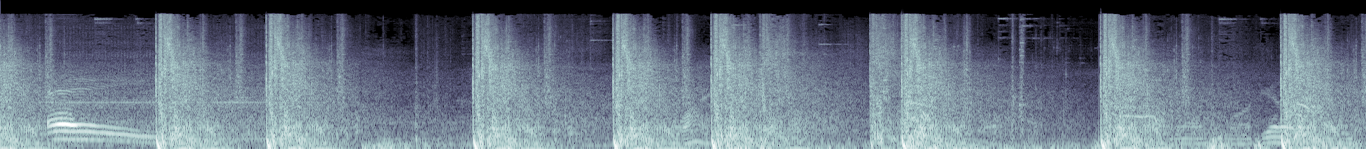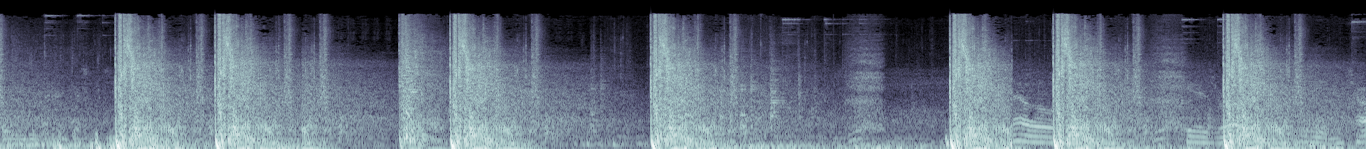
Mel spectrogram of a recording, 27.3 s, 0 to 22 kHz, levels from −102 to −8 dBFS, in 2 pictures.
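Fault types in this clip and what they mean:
dropped buffer (overrun): a small skip forward at 10.99 s and 22.00 s, likely from roughly 10 ms of samples overwritten before being collected.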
